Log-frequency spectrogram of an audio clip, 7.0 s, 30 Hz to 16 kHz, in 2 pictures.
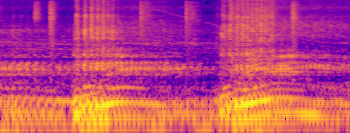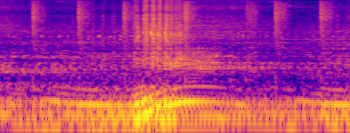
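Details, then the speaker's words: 2011 Nissan Teana with temperature rising while driving: two sharp revs over loud, blatty, raspy low exhaust note from a blown muffler leaking exhaust. "Also the muffler is blow. Let me see if you can hear it. Rev it 2 times."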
